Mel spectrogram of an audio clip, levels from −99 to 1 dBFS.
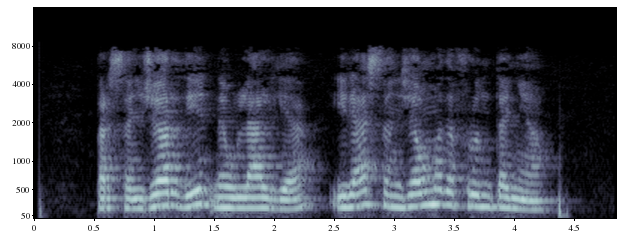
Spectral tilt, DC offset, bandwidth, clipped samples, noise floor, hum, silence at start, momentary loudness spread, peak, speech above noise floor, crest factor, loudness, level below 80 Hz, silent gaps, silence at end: -6 dB/octave; under 0.1%; 8 kHz; under 0.1%; -56 dBFS; none; 0.55 s; 8 LU; -6 dBFS; 33 dB; 16 dB; -24 LUFS; -56 dBFS; none; 0.5 s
